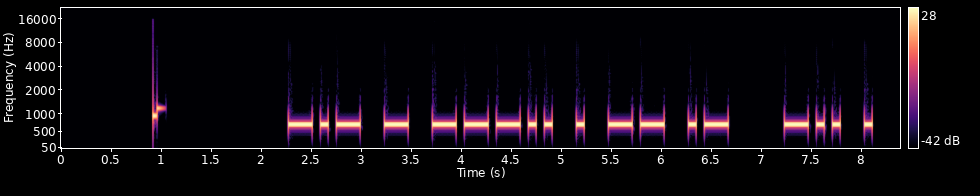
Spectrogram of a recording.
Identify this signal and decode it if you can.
Morse code, heard as a keyed tone, about 15 wpm, 700 Hz. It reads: KT8EMA DE
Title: USA Callsign DE Callsign 15wpm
